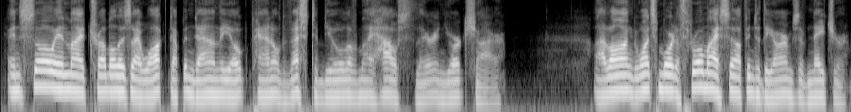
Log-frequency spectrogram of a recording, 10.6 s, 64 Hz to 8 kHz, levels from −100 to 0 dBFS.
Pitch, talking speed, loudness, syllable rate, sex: 135 Hz, 185 wpm, -17 LUFS, 5.3 syllables/s, male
